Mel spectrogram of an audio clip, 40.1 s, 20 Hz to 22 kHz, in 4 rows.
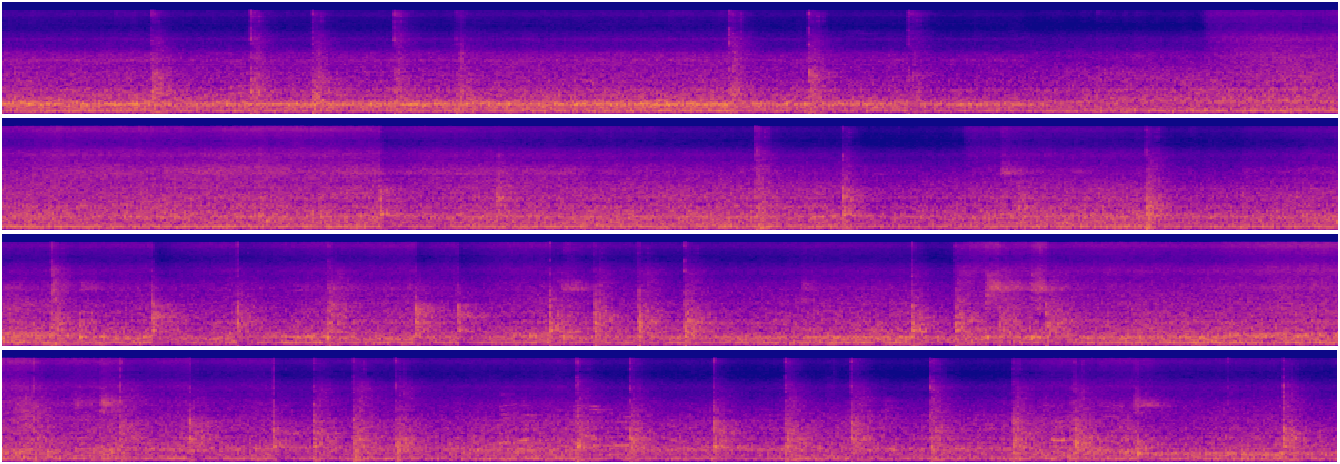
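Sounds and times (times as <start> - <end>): steady low hum: 0.0 - 10.0
fan hum and air rush: 0.0 - 40.0.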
